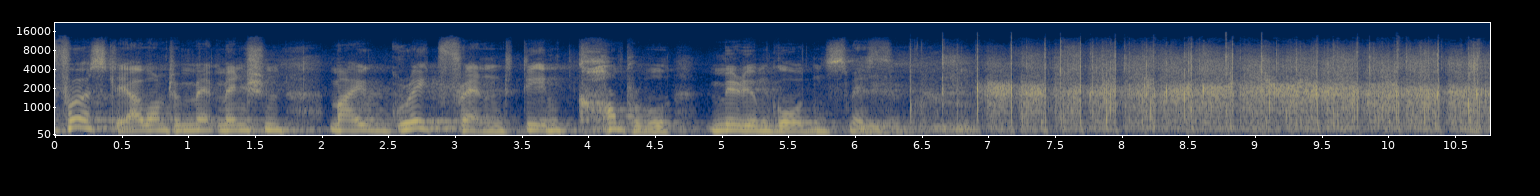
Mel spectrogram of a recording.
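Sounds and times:
speech: 0.1s - 6.6s
audience applause: 6.4s - 10.7s.

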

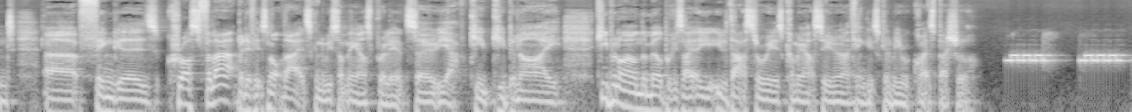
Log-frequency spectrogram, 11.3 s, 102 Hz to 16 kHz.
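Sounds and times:
speech: 0.1s - 9.9s
old-fashioned landline telephone ringing in a home: 10.0s - 11.3s.

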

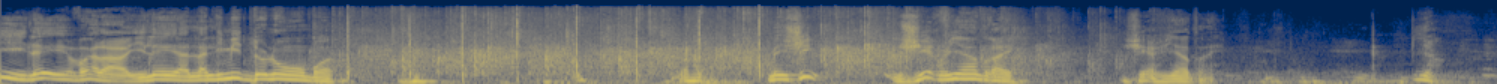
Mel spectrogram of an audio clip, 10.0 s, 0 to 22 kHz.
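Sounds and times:
speech: 0.0s - 2.4s, 4.5s - 6.9s, 7.5s - 8.2s, 9.4s - 9.7s
audience applause: 2.1s - 7.6s
louder individual claps: 2.1s - 7.6s.

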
